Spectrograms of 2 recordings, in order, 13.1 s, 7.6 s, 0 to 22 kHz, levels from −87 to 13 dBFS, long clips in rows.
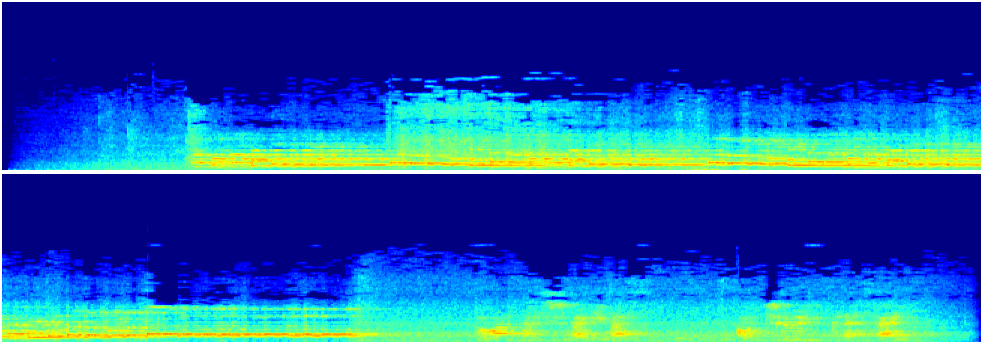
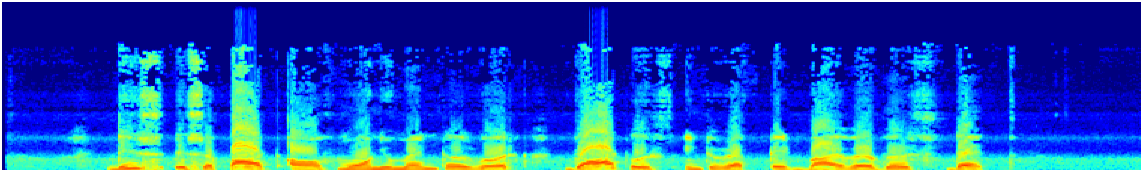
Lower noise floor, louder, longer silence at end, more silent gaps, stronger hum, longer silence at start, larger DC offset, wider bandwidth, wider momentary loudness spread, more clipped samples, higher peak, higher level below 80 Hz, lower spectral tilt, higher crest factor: first, -48 dBFS vs -41 dBFS; second, -16 LUFS vs -11 LUFS; second, 0.1 s vs 0.85 s; neither; neither; about the same, 0.6 s vs 0.5 s; neither; second, 13 kHz vs 17 kHz; about the same, 10 LU vs 8 LU; neither; about the same, -2 dBFS vs 0 dBFS; about the same, -44 dBFS vs -46 dBFS; second, -2.5 dB/octave vs -4.5 dB/octave; about the same, 16 dB vs 12 dB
